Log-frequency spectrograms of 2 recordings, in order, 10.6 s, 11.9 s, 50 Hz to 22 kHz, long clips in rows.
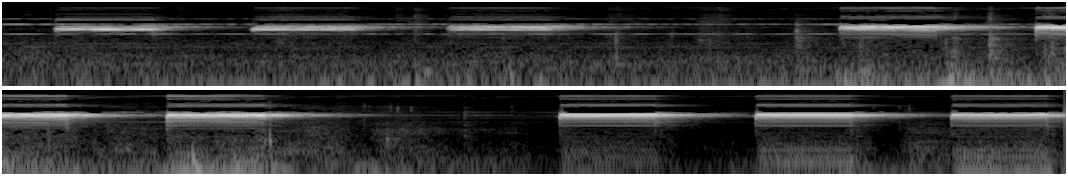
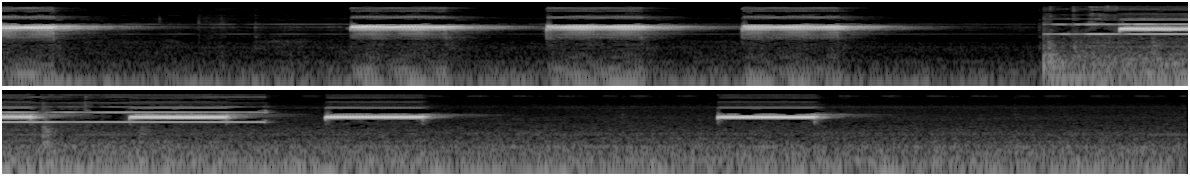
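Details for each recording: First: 2000s Wheelock AS horn on a Fire-Lite MS-9200UDLS panel running on battery with AC unplugged: sharp high blasts about once a second, each a clean steady pitch with no wobble; the horn sounds right. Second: 2000s Wheelock AS horn on a Fire-Lite MS-9200UDLS system: horn blasts repeat with a wavering, warbling tone from the rough AC power.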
